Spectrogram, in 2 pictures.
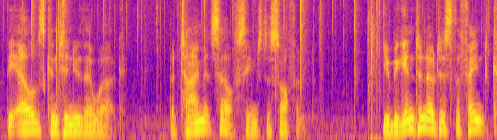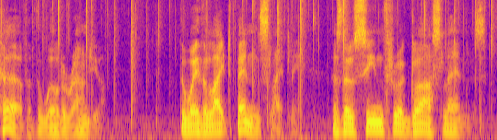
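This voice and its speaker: A man narrating a scripted guided sleep meditation in a slow, soothing, gentle manner. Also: fairly low pitch, a little hiss or hum.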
